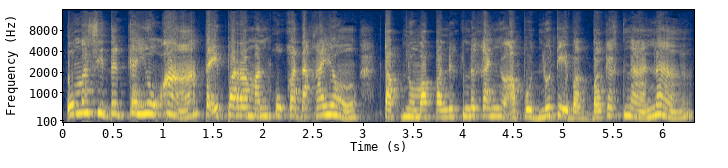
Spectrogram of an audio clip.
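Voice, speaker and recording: A woman's voice: sits high, normal speed. A woman playing a stressed, defensive young food vendor in a comedy drama, with an Ilocano accent and plaintive, insistent delivery. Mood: coaxing.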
